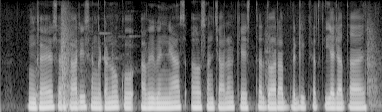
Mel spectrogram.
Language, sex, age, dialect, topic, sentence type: Hindi, male, 18-24, Awadhi Bundeli, banking, statement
